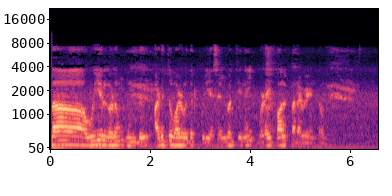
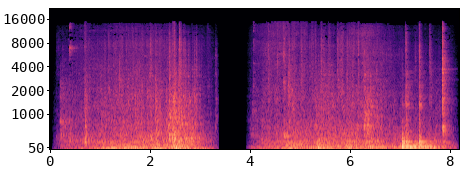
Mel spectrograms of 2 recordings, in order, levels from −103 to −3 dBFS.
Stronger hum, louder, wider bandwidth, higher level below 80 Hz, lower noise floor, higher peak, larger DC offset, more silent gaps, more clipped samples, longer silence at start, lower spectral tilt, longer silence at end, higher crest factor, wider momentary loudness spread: neither; first, -21 LUFS vs -28 LUFS; second, 7.6 kHz vs 15 kHz; second, -46 dBFS vs -30 dBFS; second, -49 dBFS vs under -90 dBFS; first, -2 dBFS vs -6 dBFS; neither; second, none vs 3.39-3.93 s; neither; second, 0.05 s vs 0.2 s; about the same, -7 dB/octave vs -6 dB/octave; first, 0.5 s vs 0.05 s; about the same, 18 dB vs 20 dB; first, 20 LU vs 16 LU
